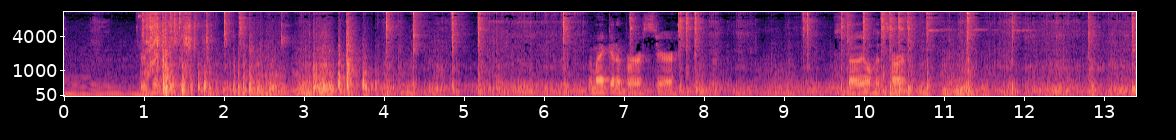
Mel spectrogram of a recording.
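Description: Two spinning tops collide repeatedly with sharp clacks.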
